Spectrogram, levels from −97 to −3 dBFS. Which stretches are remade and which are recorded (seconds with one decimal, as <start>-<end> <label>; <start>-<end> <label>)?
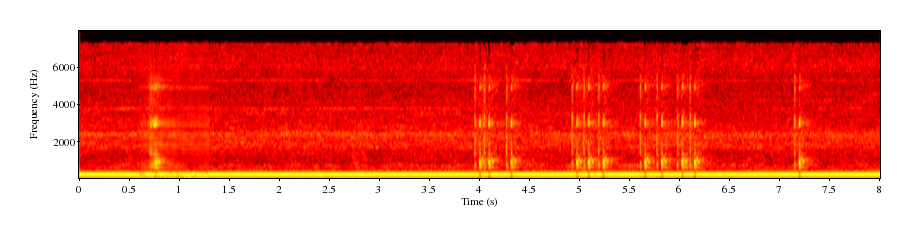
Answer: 0.0-0.6 recorded; 0.6-1.3 remade; 1.3-8.0 recorded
